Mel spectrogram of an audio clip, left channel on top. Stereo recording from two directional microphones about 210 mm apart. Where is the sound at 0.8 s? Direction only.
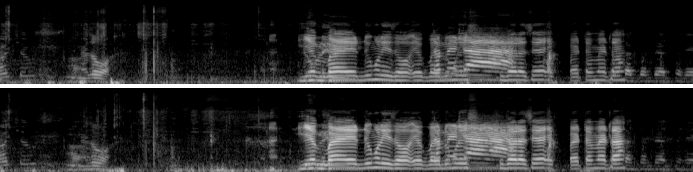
35° left (ahead or behind).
